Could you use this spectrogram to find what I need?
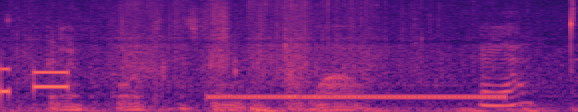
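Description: A ringing tone sounds faintly through a phone held to a man's ear.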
